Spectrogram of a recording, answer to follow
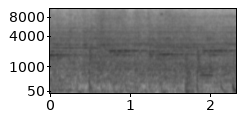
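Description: Japanese superconducting maglev train passing along its elevated guideway: a steady rushing noise with a few irregular low thumps.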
